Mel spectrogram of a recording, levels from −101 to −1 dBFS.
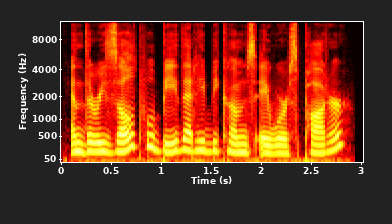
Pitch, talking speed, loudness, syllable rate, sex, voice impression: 180 Hz, 220 wpm, -17 LUFS, 5.9 syllables/s, female, feminine, very adult-like, slightly clear, slightly intellectual, elegant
